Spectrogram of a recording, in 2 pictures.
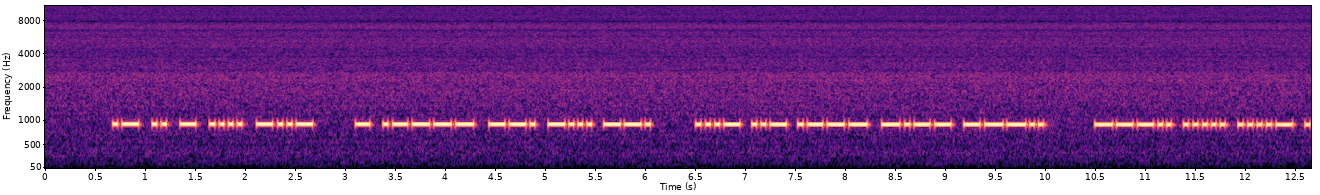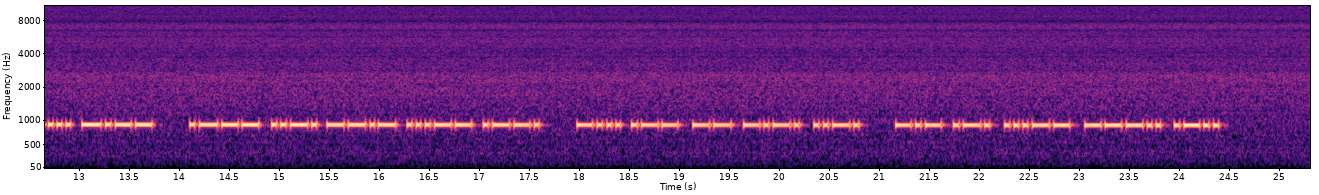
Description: Morse code, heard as a keyed tone, hand-sent with a straight key, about 26 wpm, 910 Hz. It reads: AITHX T1GBG VUJY8 854HY JFQ3P BWMCF KR38L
